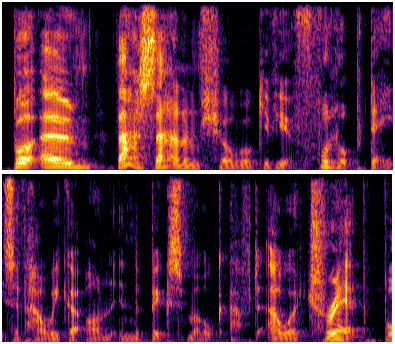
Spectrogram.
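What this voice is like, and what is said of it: Giddy, excited voice. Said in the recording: “I'm a little bit giddy, as you might be able to hear in my voice”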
